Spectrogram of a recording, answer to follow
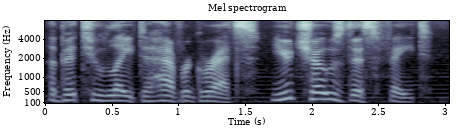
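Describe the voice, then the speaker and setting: A woman's voice: lowish voice, expressive, moderate pace, faint music behind. A woman playing a composed, frank ally in a video game, with a firm, matter-of-fact delivery. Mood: firm, cool. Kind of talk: dramatic video game character acting.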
